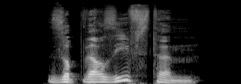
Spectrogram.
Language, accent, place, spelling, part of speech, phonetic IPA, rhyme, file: German, Germany, Berlin, subversivstem, adjective, [ˌzupvɛʁˈziːfstəm], -iːfstəm, De-subversivstem.ogg
- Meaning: strong dative masculine/neuter singular superlative degree of subversiv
